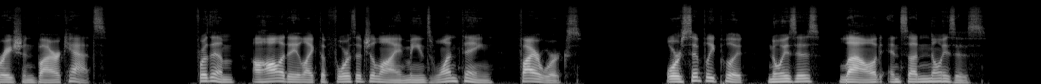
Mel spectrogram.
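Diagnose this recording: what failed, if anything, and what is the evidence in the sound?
Nothing failed here, as far as I can hear; the speech comes through without any dropout, distortion or glitch pointing to a problem at any stage of the chain.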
